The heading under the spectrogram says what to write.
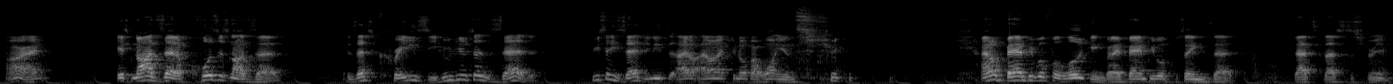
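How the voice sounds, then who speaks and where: Excitable young Canadian streamer, bright voice. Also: male voice, mid-range voice, roomy sound. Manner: loose and chatty, bursts of loud excitement. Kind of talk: casual stream chat with viewers.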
